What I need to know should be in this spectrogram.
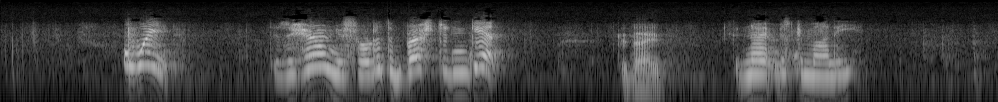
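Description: A young girl speaks softly, close by.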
